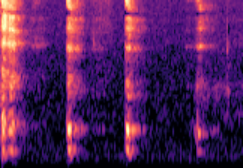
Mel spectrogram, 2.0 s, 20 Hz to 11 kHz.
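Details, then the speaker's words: Voluntary cough from an 18-month-old boy, asked to cough after blowing kisses: four short, dry, deliberate coughs made on request. "Now blow a kiss. You're cute. Can you cough?"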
